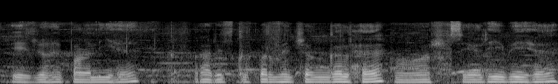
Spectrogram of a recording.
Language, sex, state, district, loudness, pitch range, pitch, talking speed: Hindi, male, Chhattisgarh, Jashpur, -24 LUFS, 110-120 Hz, 110 Hz, 160 wpm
